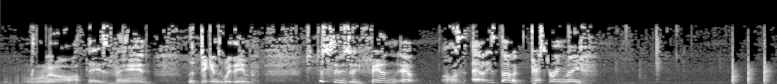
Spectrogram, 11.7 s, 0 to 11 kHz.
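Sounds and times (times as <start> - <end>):
speech: 0.4 - 4.2, 4.8 - 9.0
sharp knocks on a wooden door: 11.0 - 11.6.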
